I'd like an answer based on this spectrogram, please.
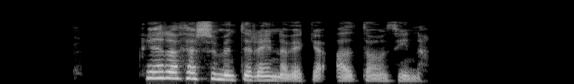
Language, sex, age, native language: Icelandic, female, 60-69, Icelandic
